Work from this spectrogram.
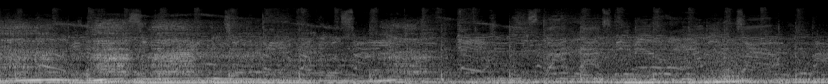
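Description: An off-road truck with a 1.3 litre Suzuki engine drives at a competition event alongside V8 trucks, its engine droning steadily with shifting pitch throughout, joined by tyre noise and mixed motor sounds.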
